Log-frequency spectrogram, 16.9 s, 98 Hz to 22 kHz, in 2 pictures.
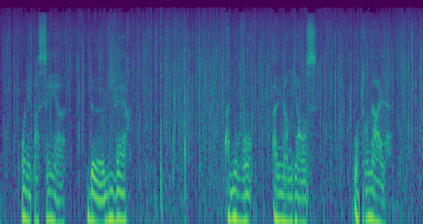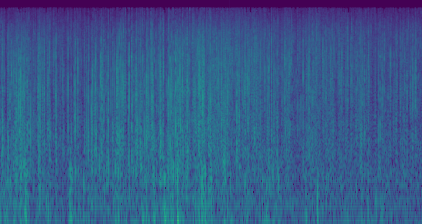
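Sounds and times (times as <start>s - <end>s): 
rain falling on leaves and melting snow: 0.0s - 16.9s
speech: 0.4s - 2.7s, 4.5s - 6.4s, 7.0s - 7.9s.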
